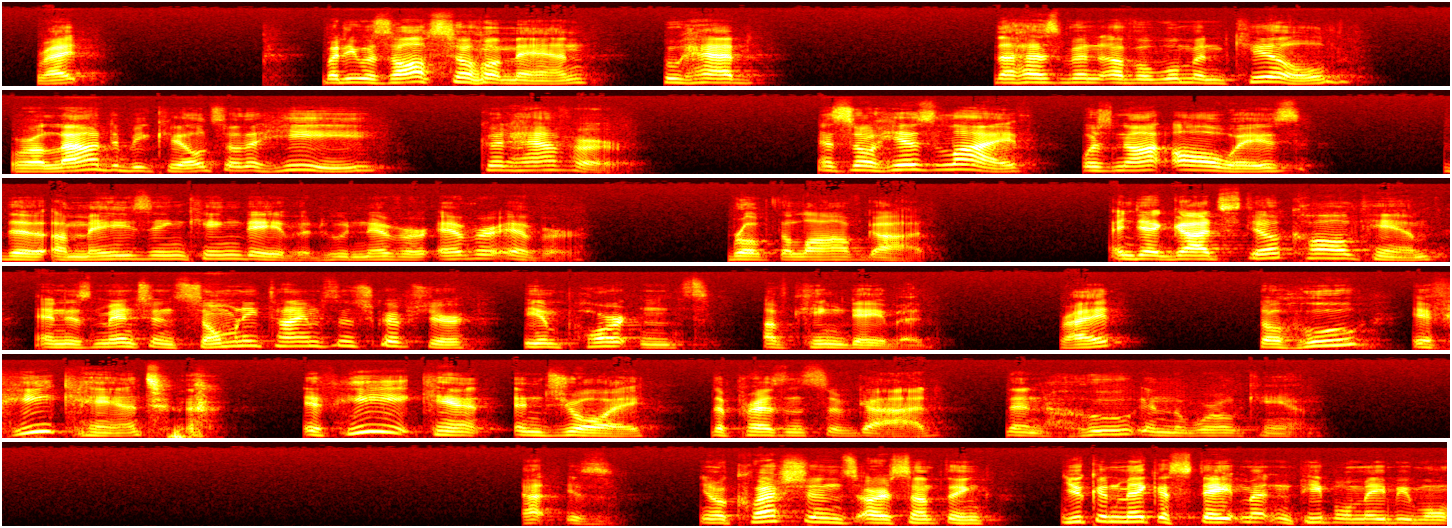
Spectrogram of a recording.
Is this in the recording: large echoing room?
yes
